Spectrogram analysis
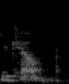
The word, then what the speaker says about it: Mikhail: me is it my it's not michael that's mikhail because so this song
